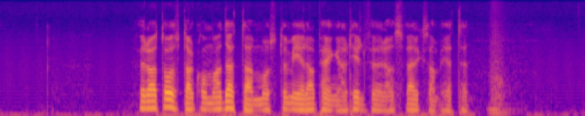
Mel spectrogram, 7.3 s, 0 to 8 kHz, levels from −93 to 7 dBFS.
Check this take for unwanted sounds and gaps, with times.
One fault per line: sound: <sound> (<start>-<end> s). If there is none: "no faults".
sound: whoosh (6.1-6.6 s)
